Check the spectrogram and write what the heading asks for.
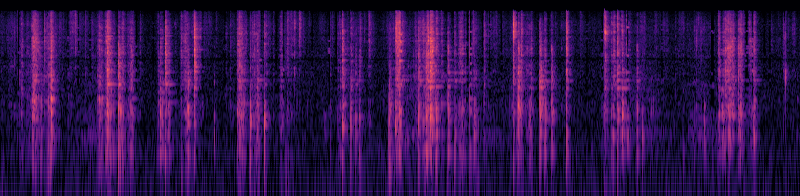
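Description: Steel pliers clinking and scraping on the thin sheet-steel edge of a small shovel blade as the worn, bent-over edge is bent back straight. The sound comes as irregular clusters of sharp metallic clicks.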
